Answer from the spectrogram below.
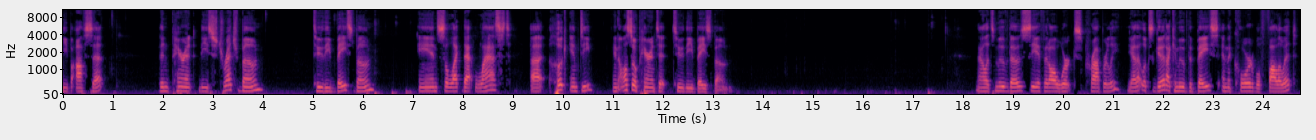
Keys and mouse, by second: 2.8 click, 3.7 click, 4.4 middle click, 4.9 ctrl+p, 4.9 ctrl+z, 6.3 ctrl+p, 7.0 Tab, 13.3 ctrl+Tab, 14.2 b, 15.4 KP_Decimal, 15.5 click, 16.7 ctrl+p, 17.6 middle click, 17.7 drag, 18.8-21.1 middle drag, 20.5 g, 21.1 g.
